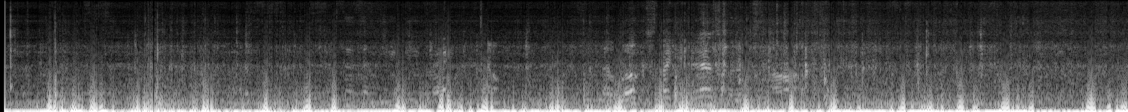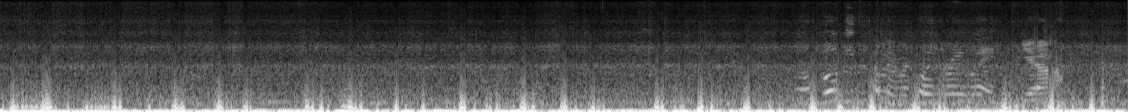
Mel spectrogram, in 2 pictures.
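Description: Off-road vehicle driving a rough gravel and flooded trail, heard from inside: a loud, constant low rumble with frequent knocks and jolts as it bounces over the ground.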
